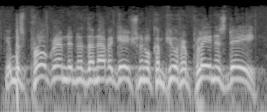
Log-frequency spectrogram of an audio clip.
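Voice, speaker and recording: An actor playing an excitable, easily indignant starship engineer in a 1970s audio drama. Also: male voice, high-pitched, racing, a little hiss or hum. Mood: wry. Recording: vintage 1970s record, loud music behind.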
